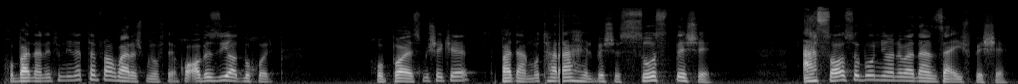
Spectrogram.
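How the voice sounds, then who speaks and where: A man with a somewhat high voice teaches traditional medicine in a relaxed, conversational way. He keeps asking his listeners questions and then answering them himself. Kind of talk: explanatory health talk.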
